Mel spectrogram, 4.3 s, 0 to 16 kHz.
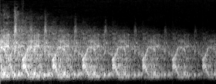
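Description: Looped vocal sample repeating a short spoken phrase, 'I am the', about every 0.6 seconds, with the drums and bass gone and the low end cut away so it sounds thin. It fades out steadily as the track ends.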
